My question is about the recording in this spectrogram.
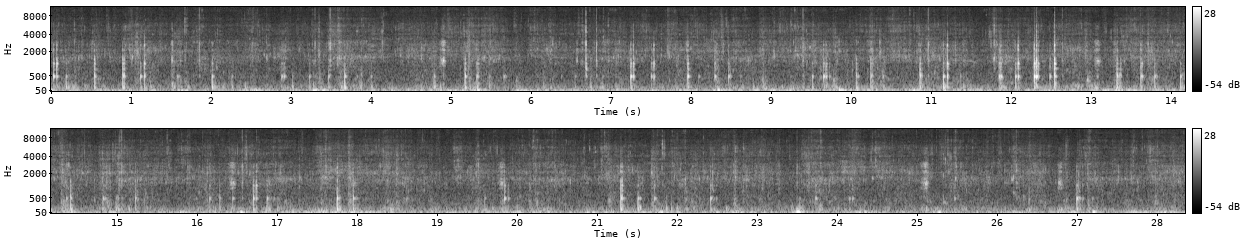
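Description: Kayak paddle strokes: the blades dip and splash in seawater again and again, and water splashes and laps along the kayak's hull, over a steady low rumble.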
